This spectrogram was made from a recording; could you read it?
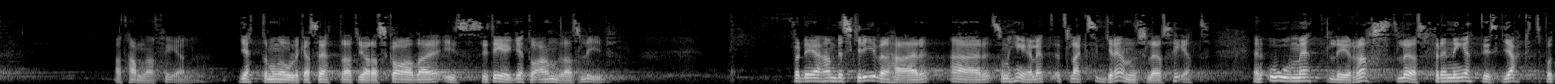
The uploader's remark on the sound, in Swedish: Inspelad i Roseniuskyrkan den 7 maj 2023.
